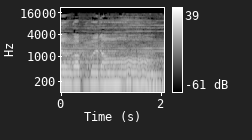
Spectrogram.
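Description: A man singing a Kashmiri devotional vaakh in a slow, drawn-out line. A long wavering note near the end fades as the phrase closes.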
